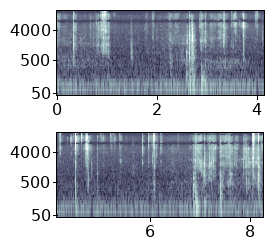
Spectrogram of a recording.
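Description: Faint, scattered rustles and small clicks of paper crafting by hand: foam adhesive dimensionals being peeled from their backing and pressed onto the back of a small cardstock die-cut.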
